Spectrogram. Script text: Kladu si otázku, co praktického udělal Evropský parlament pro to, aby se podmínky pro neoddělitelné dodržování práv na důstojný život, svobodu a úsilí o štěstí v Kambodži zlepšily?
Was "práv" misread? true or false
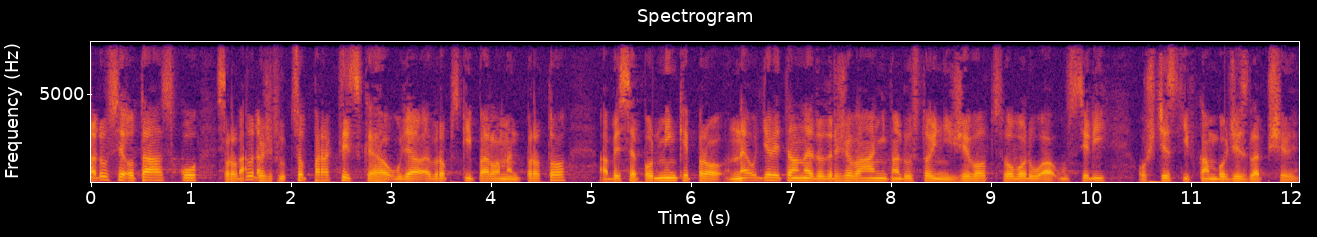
true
